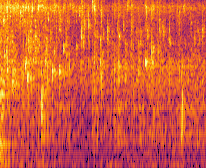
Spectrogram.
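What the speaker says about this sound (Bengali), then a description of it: "সেই পেঁয়াজ দুটোকে আবার টুক করে ভেজে নেব" Onions fry in a pan with a steady, close sizzle and crackle, with faint stirring underneath and no talking.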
